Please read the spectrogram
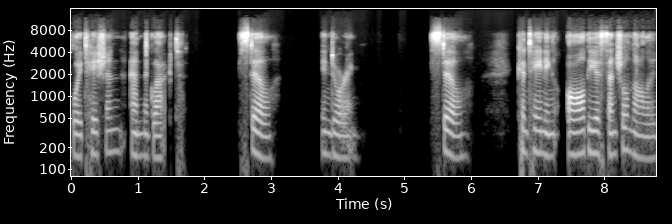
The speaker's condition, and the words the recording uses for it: None; typical speech.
